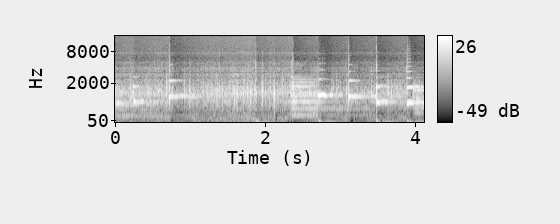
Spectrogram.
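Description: Koto trio playing plucked, ringing notes on a 1928 Victor 78 rpm shellac record, played on an acoustic Victrola phonograph, with steady surface hiss. The notes thin out for a moment in the middle, leaving mostly hiss, then come back thickly.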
